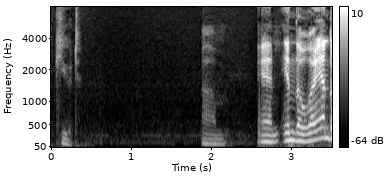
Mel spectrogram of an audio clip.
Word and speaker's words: Qt: Speedy I am very happy and interestingly it's cute that's how they pronounce it yep cue it's cute um and in the land of lawsuits somebody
